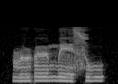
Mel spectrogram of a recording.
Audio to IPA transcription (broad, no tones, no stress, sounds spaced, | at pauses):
ɭ ʉ ɽ øː m e s u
